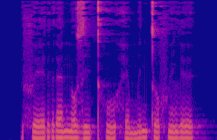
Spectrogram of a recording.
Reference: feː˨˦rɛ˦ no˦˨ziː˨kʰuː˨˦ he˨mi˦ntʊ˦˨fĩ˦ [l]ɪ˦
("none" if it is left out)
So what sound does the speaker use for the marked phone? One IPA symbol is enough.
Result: l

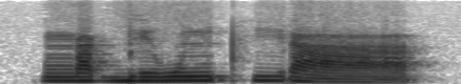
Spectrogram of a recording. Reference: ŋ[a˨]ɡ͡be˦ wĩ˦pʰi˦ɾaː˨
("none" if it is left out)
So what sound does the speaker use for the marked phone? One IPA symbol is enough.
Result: a˦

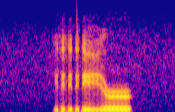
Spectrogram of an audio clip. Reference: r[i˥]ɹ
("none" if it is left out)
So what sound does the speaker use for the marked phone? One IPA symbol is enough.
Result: i˥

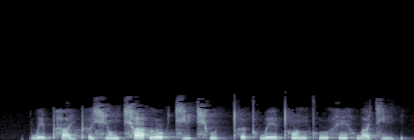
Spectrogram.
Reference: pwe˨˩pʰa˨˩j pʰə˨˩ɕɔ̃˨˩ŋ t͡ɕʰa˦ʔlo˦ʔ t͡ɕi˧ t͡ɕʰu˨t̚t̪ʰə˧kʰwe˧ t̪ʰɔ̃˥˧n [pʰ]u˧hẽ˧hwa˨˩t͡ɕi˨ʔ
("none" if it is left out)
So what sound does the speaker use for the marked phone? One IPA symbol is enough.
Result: kʰ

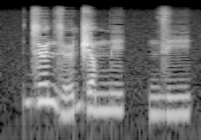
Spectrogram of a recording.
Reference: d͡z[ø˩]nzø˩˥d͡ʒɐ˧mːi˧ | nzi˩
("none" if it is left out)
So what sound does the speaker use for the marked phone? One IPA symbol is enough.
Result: ø˥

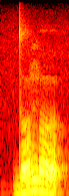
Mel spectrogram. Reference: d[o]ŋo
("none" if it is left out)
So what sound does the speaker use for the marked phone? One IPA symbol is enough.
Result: o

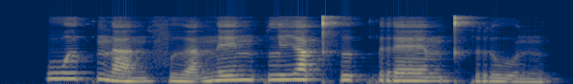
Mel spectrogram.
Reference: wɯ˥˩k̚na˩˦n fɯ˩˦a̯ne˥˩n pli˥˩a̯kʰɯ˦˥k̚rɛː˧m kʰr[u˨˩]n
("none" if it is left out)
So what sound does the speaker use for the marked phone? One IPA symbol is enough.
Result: u˨˩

